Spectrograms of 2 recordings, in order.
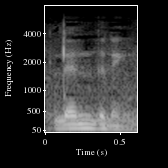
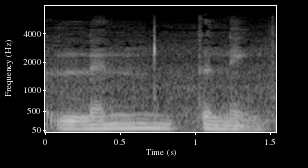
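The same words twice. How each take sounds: First: Said in the usual way. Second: Lengthening drawn out slowly and softly; slow careful word. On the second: Shown as a demonstration. Teacher sounding out lengthening for the class, slow and soft. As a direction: stretch lengthening out syllable by syllable, quietly. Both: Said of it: "L E N G H".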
